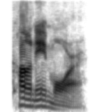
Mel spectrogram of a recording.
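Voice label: "con amore", American English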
